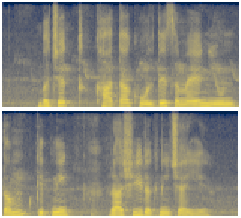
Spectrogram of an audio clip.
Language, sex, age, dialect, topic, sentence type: Hindi, female, 18-24, Marwari Dhudhari, banking, question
